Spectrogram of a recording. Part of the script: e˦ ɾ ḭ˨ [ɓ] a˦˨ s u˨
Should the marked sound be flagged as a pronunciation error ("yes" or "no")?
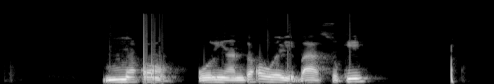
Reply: no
